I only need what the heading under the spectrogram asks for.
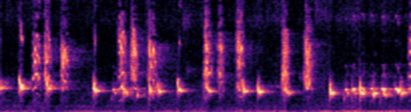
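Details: A yellow-vented bulbul gives a very noisy chatter, used as a lure call: a rapid run of bright, bubbly chirps, several every second, with no other sounds standing out.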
